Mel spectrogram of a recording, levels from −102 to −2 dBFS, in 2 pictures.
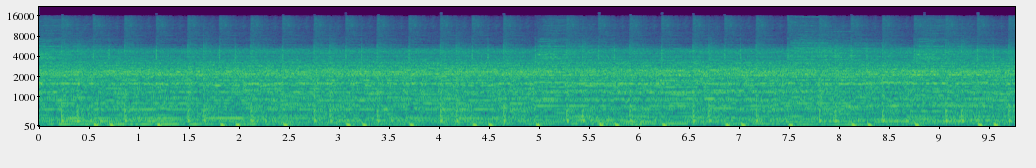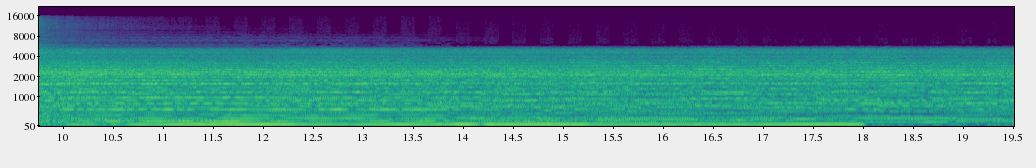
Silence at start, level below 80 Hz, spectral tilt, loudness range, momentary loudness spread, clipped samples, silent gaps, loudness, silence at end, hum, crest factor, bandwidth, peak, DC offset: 0 s; -38 dBFS; -4.5 dB/octave; 3 LU; 4 LU; under 0.1%; none; -23 LUFS; 0 s; none; 14 dB; 16.5 kHz; -10 dBFS; under 0.1%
